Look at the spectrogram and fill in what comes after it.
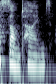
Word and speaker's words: sometimes: You know, it can get hard sometimes. Hard 尾部的 d 是同样的发音方法。 You know, it can get hard sometimes. – Sometimes, 重音在第一个音节上 Sometimes, 最后一句 It's the only thing that makes us feel alive.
